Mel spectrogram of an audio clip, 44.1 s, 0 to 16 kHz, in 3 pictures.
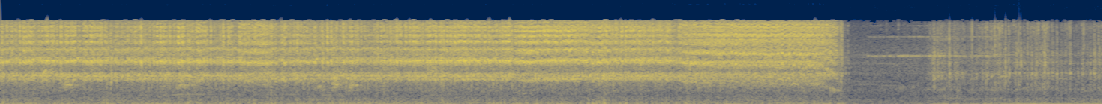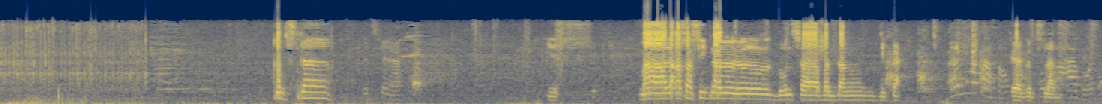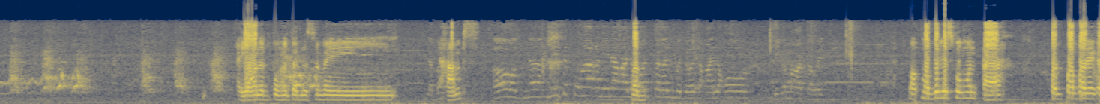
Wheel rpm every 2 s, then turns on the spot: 230, 230, 230, 230, 220, 120, 20, 20, 10, 0, 0, 0, 0, 0, 0, 0, 0, 0, 0, 0, 0, 0.
10-18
